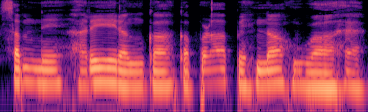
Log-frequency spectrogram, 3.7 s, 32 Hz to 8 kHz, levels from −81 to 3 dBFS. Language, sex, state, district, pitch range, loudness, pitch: Hindi, male, Jharkhand, Ranchi, 115-130 Hz, -19 LUFS, 120 Hz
